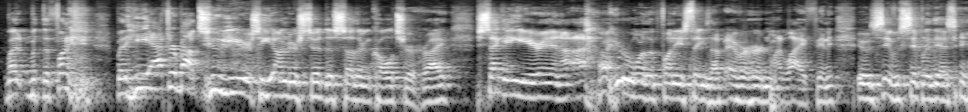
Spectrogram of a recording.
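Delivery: normal talking voice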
